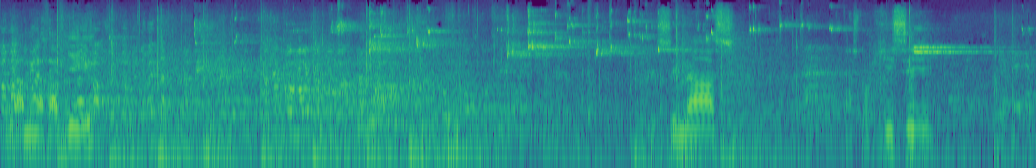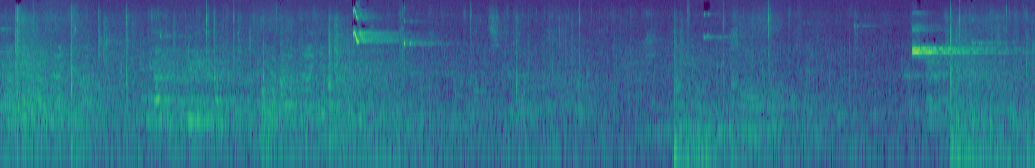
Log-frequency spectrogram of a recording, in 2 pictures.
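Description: Sneakers squeak on a hardwood court in a large echoing arena.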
